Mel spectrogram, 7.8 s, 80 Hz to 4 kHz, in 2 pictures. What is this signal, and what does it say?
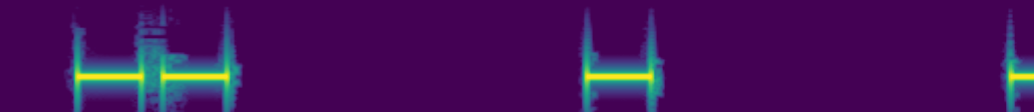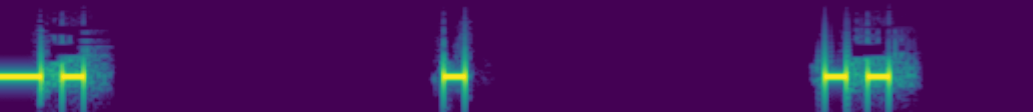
Morse code, heard as a keyed tone, about 15 wpm, spaced as for 5 wpm, 800 Hz. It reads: MTNEI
